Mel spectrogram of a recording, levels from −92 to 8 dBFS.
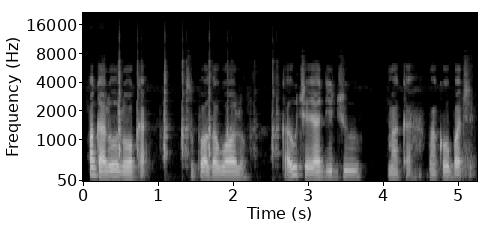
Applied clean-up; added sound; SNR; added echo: neural mask model RNNoise.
